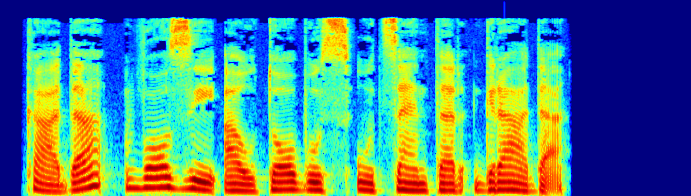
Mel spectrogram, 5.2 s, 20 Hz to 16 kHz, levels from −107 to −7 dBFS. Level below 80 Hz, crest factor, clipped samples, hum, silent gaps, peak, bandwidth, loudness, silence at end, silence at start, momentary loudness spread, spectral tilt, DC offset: -50 dBFS; 14 dB; under 0.1%; none; none; 0 dBFS; 11.5 kHz; -14 LUFS; 0.95 s; 0.2 s; 6 LU; -6 dB/octave; under 0.1%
